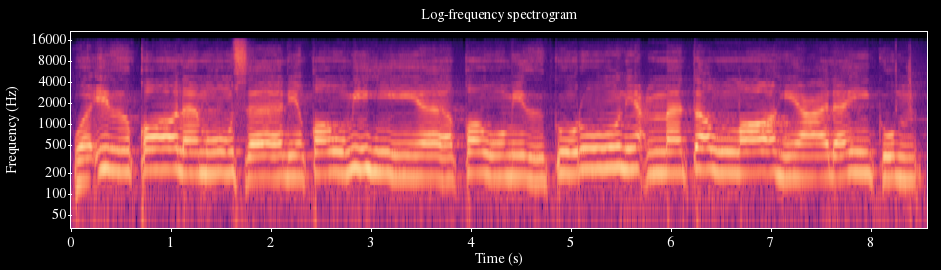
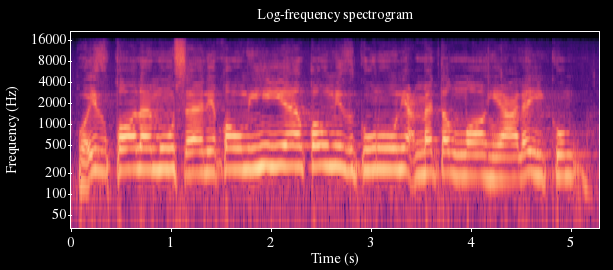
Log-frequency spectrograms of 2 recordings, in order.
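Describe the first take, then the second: First: It is recited at a moderate, measured pace. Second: It is recited very fast, with no melody. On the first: "tartil itu laju sedikit ya" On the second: "bacaan yang paling laju pula dipanggil sebagai al-hadar"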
